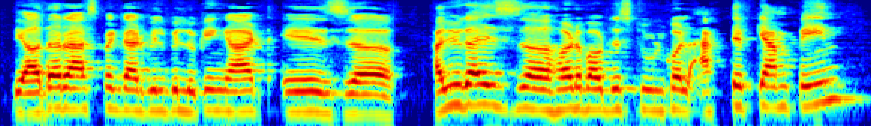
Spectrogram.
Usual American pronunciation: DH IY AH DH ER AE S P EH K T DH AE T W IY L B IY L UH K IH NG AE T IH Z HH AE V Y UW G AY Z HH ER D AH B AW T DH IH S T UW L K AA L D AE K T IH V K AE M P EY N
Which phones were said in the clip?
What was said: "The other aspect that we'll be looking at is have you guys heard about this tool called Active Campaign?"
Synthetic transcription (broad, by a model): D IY AH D ER AE S P EH K T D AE T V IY L B IY L UH K IH NG AE T IH Z HH AE V Y UW G AY Z HH ER D AH B AW T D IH S T UW L K AA L D AE K T IH V K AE M P EY N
